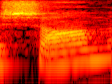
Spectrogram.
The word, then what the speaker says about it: shawm: So the oboe, I think the ancestor is called the sham. Am I pronouncing that right?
